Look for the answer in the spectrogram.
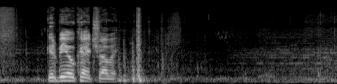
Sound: car stops

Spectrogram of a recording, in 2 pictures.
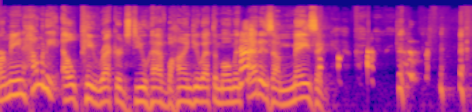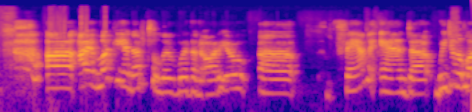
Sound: laughing

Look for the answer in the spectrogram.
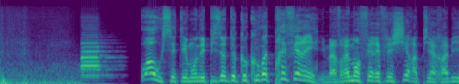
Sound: voiceover

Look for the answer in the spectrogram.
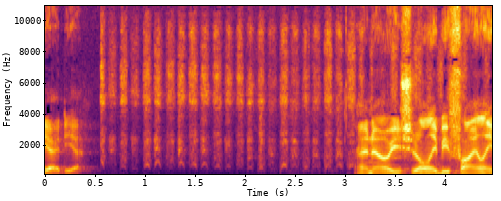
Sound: scraping

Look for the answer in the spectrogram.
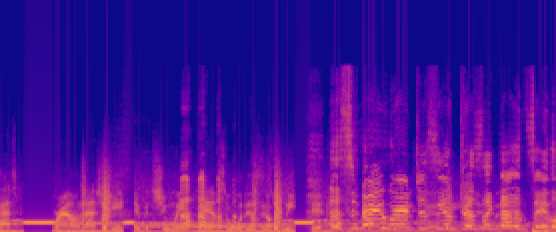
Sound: chuckles

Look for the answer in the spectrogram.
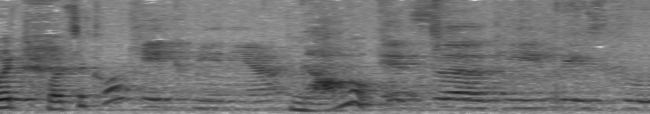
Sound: voiceover

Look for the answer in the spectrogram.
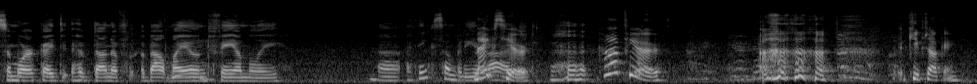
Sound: laughter

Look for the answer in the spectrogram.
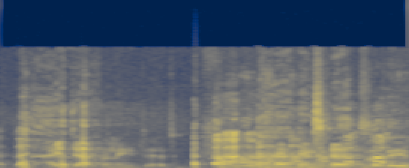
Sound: Robert laughs

